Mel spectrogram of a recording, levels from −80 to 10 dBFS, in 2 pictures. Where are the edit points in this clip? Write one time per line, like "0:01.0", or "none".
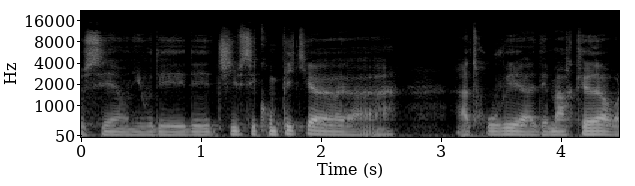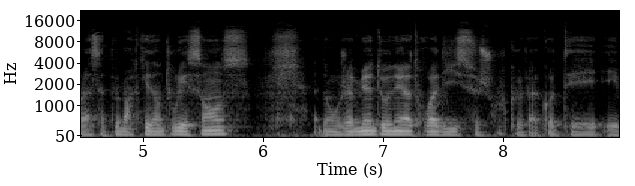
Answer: none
